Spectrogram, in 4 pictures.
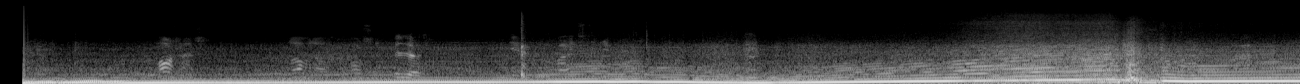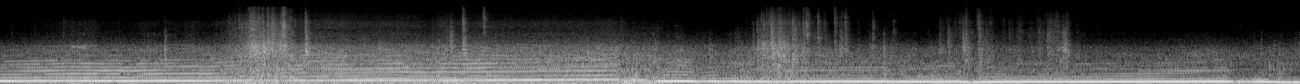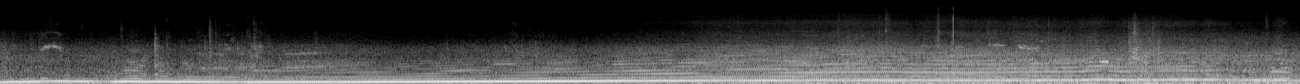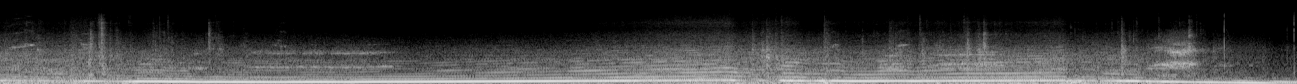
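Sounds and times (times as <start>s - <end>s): car engine accelerating: 0.2s - 51.9s
road knocks and rattles: 13.0s - 18.5s, 19.1s - 24.1s, 25.3s - 29.3s, 33.8s - 42.4s, 46.0s - 51.9s.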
